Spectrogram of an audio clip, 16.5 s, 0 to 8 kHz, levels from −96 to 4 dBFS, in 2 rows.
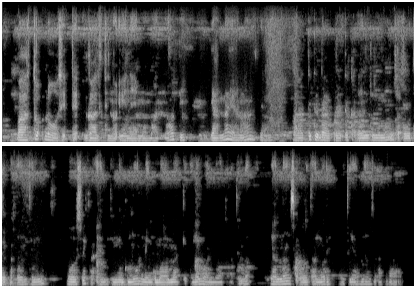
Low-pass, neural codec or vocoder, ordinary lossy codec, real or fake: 7.2 kHz; none; Opus, 32 kbps; real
